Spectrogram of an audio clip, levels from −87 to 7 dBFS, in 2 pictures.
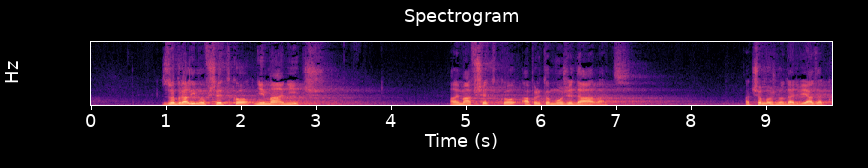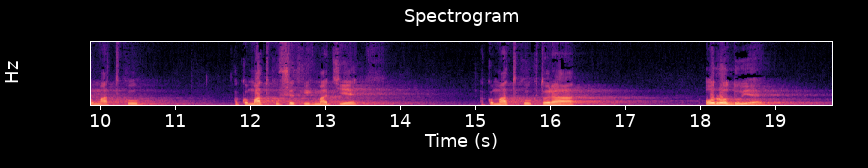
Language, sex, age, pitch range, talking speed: Slovak, male, 50-69, 110-125 Hz, 80 wpm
